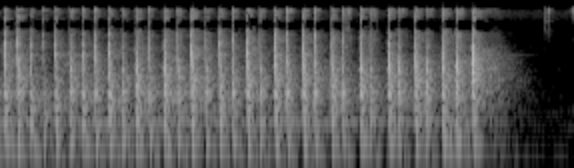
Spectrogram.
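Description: A drum roll: rapid, even strokes, about a dozen a second, with a steady low pitch, dying away just before the end.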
